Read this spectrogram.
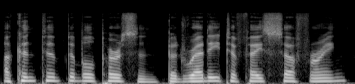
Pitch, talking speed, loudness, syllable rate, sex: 145 Hz, 135 wpm, -18 LUFS, 4.5 syllables/s, male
